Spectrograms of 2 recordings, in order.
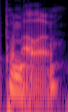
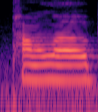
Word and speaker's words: pomelo: I happen to pronounce it pomelo. – I grew up saying pomelo, but pomelo, people say it different ways.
